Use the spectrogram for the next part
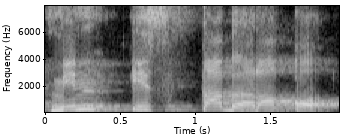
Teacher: سین میں سیٹی آئے گی، تا بریک پڑھا جاتا ہے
